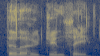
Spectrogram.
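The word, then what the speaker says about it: Thela Hun Ginjeet: Now the first track on side one, Tilla Gunji, is that pronounced? Thilahujinsi.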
